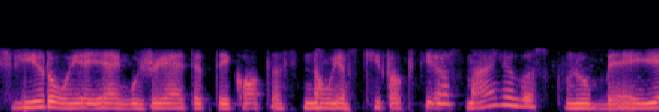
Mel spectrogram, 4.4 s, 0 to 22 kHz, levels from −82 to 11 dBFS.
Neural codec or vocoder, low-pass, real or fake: codec, 24 kHz, 0.9 kbps, WavTokenizer, medium speech release version 1; 3.6 kHz; fake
